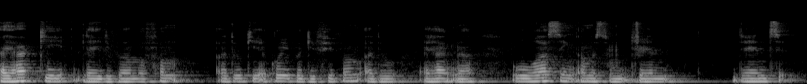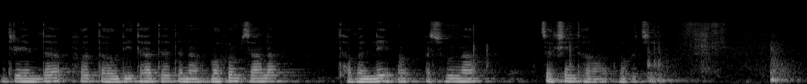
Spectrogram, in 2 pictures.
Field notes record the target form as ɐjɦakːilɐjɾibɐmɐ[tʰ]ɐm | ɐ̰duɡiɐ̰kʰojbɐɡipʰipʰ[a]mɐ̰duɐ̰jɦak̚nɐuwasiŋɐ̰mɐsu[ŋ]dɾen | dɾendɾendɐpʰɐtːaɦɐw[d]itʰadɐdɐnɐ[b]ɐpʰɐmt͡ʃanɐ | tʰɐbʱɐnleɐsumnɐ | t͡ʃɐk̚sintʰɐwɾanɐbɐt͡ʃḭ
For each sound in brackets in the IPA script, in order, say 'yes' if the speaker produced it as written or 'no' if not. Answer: no, no, yes, yes, no

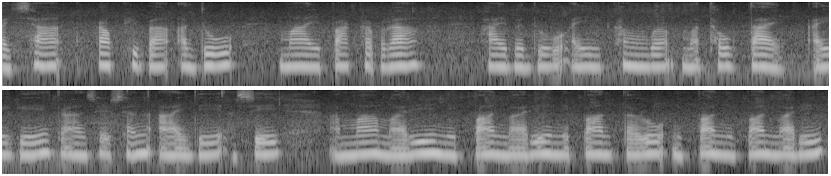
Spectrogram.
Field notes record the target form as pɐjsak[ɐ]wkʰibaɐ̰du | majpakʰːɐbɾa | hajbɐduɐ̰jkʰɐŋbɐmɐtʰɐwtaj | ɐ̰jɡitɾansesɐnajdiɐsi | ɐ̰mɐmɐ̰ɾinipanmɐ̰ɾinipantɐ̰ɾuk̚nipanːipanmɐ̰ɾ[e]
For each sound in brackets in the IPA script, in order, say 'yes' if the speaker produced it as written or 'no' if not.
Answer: no, no

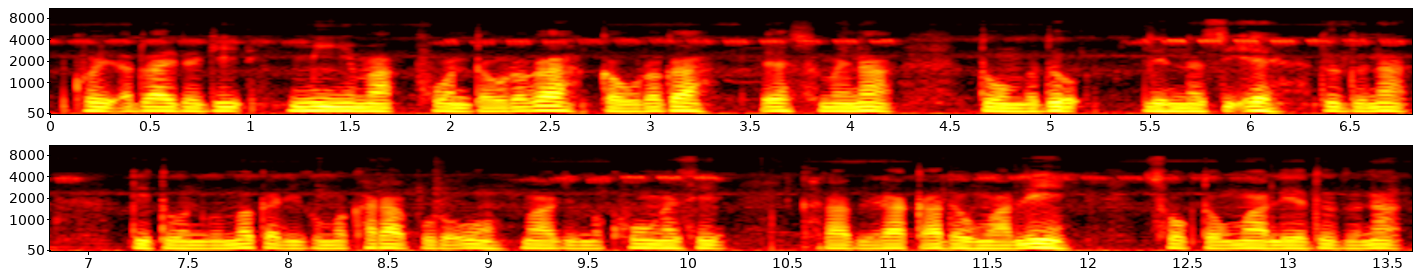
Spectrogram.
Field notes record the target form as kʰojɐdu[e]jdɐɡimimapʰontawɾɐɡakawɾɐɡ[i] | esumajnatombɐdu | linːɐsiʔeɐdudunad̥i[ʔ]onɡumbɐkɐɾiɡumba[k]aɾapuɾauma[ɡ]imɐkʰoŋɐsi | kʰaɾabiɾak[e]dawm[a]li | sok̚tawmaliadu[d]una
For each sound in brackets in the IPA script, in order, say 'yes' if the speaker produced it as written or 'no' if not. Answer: no, no, no, no, yes, no, yes, yes

